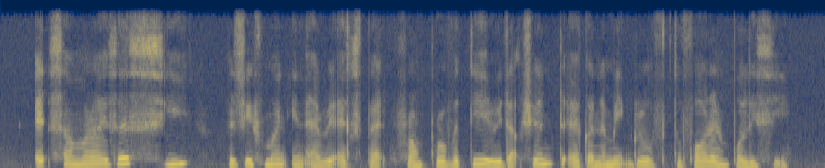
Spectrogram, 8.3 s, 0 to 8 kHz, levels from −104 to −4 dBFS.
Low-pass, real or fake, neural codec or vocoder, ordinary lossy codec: 7.2 kHz; fake; codec, 16 kHz, 6 kbps, DAC; none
